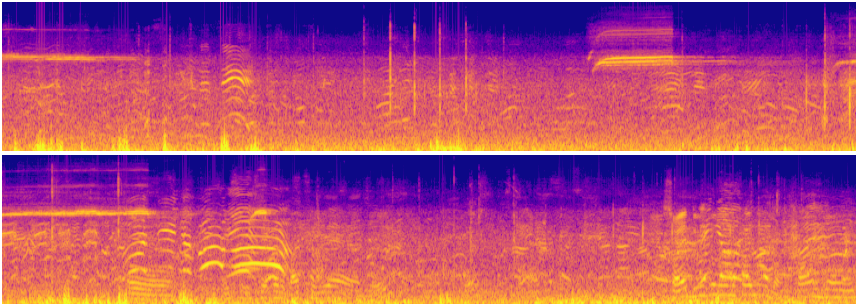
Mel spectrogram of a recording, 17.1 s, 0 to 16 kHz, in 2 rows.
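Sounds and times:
referee's whistle blasts: 0.0s - 1.4s, 5.9s - 7.4s, 8.4s - 10.2s.

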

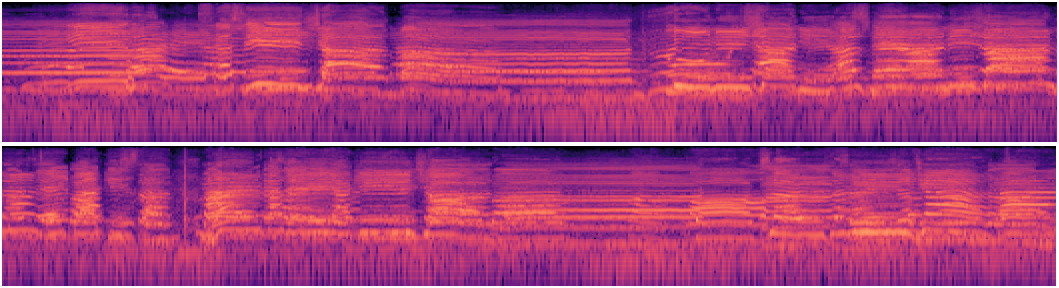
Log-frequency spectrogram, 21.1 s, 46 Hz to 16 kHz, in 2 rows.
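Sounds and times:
children singing: 0.0s - 21.0s.

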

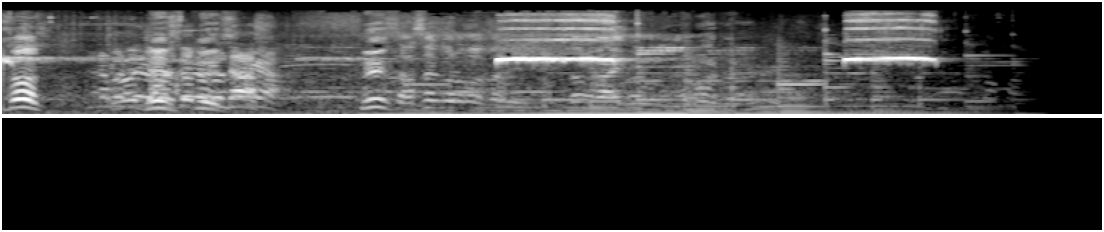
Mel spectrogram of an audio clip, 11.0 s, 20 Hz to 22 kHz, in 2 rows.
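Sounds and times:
shrill whistle blast: 0.0s - 0.4s, 2.4s - 3.4s, 4.1s - 4.9s
low traffic rumble: 0.0s - 4.9s.

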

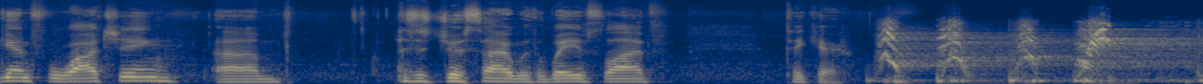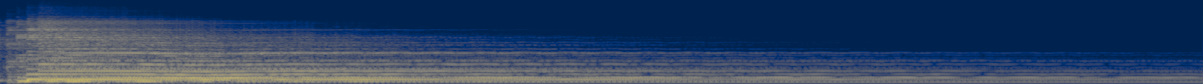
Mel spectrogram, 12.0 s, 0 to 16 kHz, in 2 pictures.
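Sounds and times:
electric guitar chord with chorus: 4.4s - 12.0s.

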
